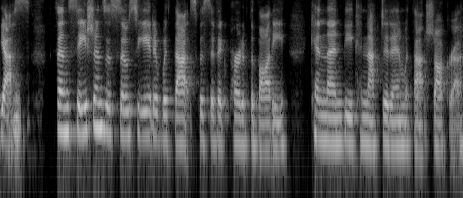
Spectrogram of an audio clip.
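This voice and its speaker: A woman with an ordinary speaking voice talks at a moderate pace and fairly low pitch against a quiet background. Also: ordinary pitch variation. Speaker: energy healing teacher and nutritionist. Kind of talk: interview.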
